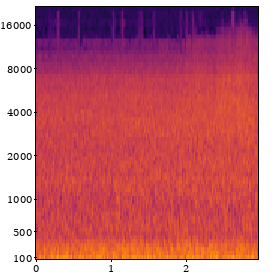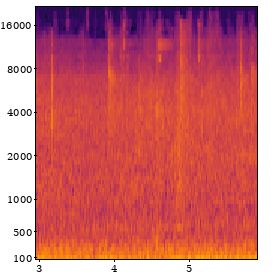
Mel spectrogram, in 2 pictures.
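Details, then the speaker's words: Carrier 58 Series furnace, new ECM blower motor on motor simulator, cold weather: steady even rush of air with low hum underneath, no knocks; blower running at high, air-conditioning-like speed, tech suspects air left on. "maybe I left the air on because that sounds like air conditioning speed"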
